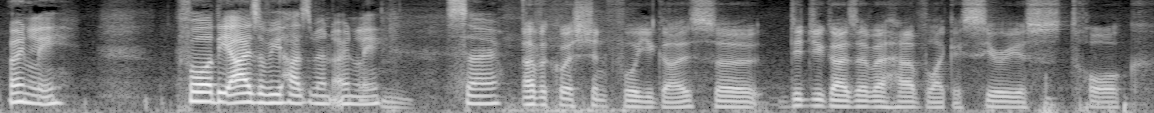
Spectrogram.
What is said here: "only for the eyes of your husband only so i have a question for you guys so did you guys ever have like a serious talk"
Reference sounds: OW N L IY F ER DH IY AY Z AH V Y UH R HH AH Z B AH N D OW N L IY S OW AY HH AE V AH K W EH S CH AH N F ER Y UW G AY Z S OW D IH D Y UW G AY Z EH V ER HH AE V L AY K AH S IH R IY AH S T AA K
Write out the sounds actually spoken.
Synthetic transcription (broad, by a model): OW N L IY F ER DH IY AY Z AH V Y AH R HH AH Z B AH N D OW N L IY S OW AY V AH K W EH S CH AH N F ER Y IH G AY Z S OW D IH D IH G AY Z EH V ER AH V L AY K AH S IH R IY AH S T AA K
